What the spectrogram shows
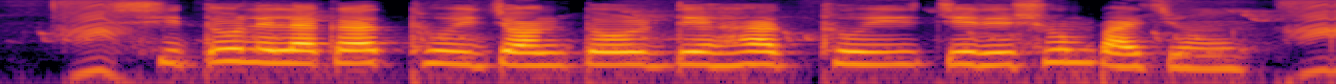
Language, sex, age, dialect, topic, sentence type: Bengali, female, 18-24, Rajbangshi, agriculture, statement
